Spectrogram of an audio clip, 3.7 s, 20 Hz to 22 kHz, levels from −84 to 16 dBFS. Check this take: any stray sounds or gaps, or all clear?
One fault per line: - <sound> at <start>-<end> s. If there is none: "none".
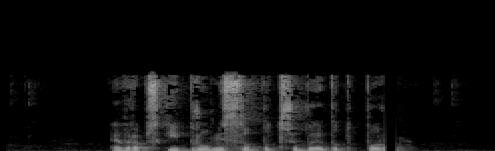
- dropout at 2.9-3.0 s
